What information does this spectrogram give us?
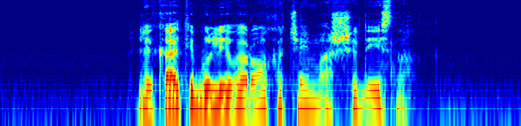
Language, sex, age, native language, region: Slovenian, male, 30-49, Slovenian, Central Slovenia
